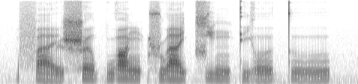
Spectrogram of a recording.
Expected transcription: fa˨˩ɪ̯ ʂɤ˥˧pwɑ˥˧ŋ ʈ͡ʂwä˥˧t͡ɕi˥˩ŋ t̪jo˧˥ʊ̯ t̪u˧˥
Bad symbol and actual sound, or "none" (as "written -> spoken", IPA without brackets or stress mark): none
